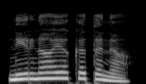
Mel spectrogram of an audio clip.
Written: ನಿರ್ಣಾಯಕತನ

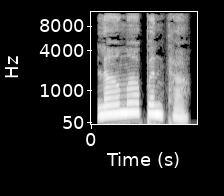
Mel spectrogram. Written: ಲಾಮಾಪಂಥ

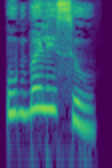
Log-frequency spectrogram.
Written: ಉಬ್ಬಳಿಸು

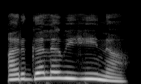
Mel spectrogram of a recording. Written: ಅರ್ಗಲವಿಹೀನ

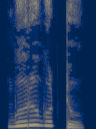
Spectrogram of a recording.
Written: ಗುರುಗುಟ್ಟು

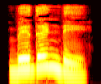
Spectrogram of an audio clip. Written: ಬೆದಂಡೆ

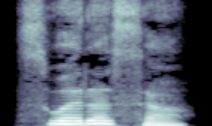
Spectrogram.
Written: ಸ್ವರಸ

